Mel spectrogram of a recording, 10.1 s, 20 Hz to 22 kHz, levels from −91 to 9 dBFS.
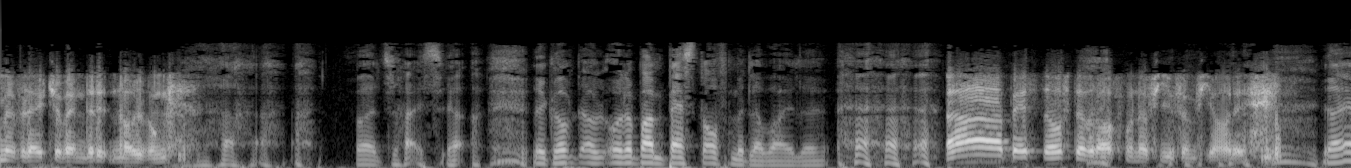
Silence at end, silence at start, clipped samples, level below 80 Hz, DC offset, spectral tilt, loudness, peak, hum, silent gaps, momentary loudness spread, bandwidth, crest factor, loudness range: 0 s; 0 s; under 0.1%; -46 dBFS; under 0.1%; -4.5 dB/octave; -18 LUFS; 0 dBFS; none; none; 18 LU; 8 kHz; 18 dB; 11 LU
